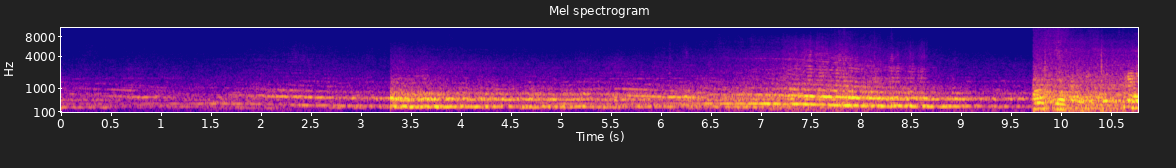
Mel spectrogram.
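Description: A race car engine roars past at high speed, its pitch rising and falling as it passes.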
